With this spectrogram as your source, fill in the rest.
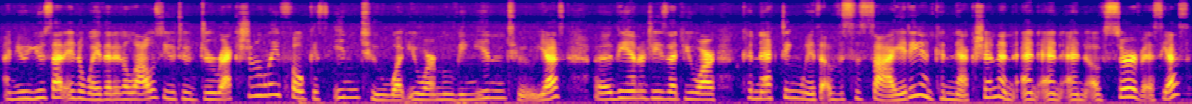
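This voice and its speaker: Woman channeling a calm spirit guide, seance medium delivery, creaky voice, stilted formal phrasing, instructive. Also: fairly high pitch, moderate pace, hardly any pauses, a little hiss or hum, low-quality recording. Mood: assured, guiding. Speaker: trance channeler at a group session. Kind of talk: trance channeling, spiritual guidance.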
